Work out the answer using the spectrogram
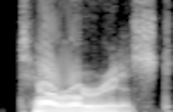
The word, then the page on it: terrorist: American English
